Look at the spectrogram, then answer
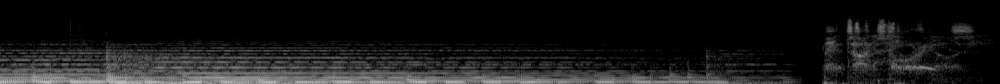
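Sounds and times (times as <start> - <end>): person whispering: 8.2 - 10.0.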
